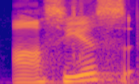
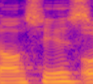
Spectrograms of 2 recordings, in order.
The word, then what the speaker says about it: Arceus: And we had Pokemon Arceus. – Very true. – Is that how you pronounce it? – Arceus? Honestly, Nintendo themselves have said Arceus and Arceus, okay. But I prefer Arceus.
